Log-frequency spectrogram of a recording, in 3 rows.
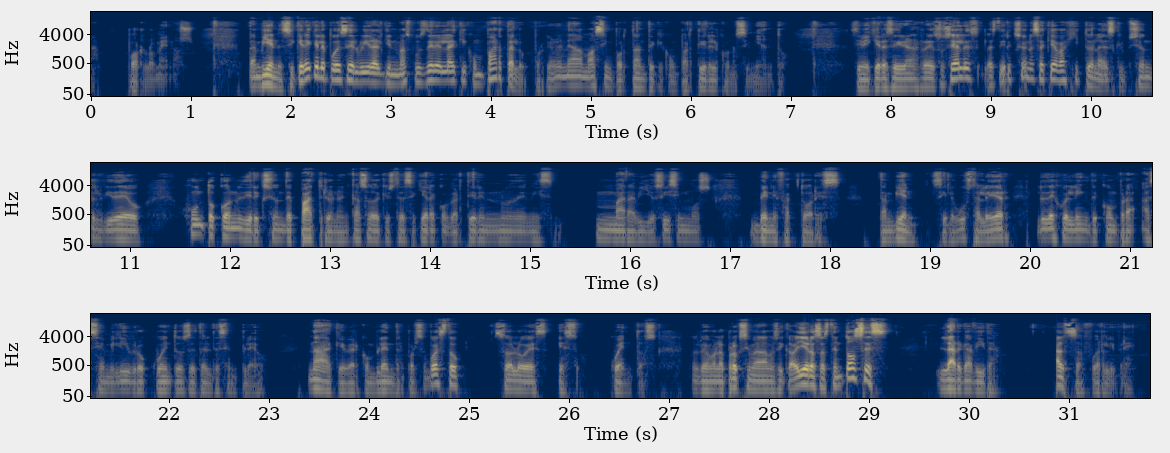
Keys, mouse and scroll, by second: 6.8 right click, 7.3 right click, 9.4 right click, 11.0 right click, 15.8 right click, 16.2 right click, 16.8 scroll down 2.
